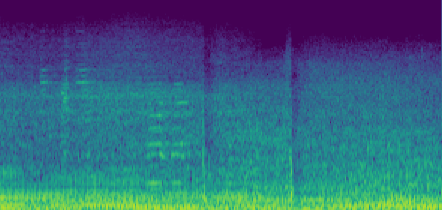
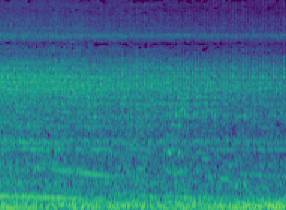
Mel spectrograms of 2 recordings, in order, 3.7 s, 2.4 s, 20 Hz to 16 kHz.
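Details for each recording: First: 2017 Toyota Wigo automatic, idling with accelerator blipped: steady low drone from the automatic transmission that the client reports is louder in the morning when cold and freshly started. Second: 2017 Toyota Wigo automatic, after replacing transmission filter and fluid: steady, even idle with low rumble; transmission drone, previously loud on cold start, is gone and check engine light off.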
